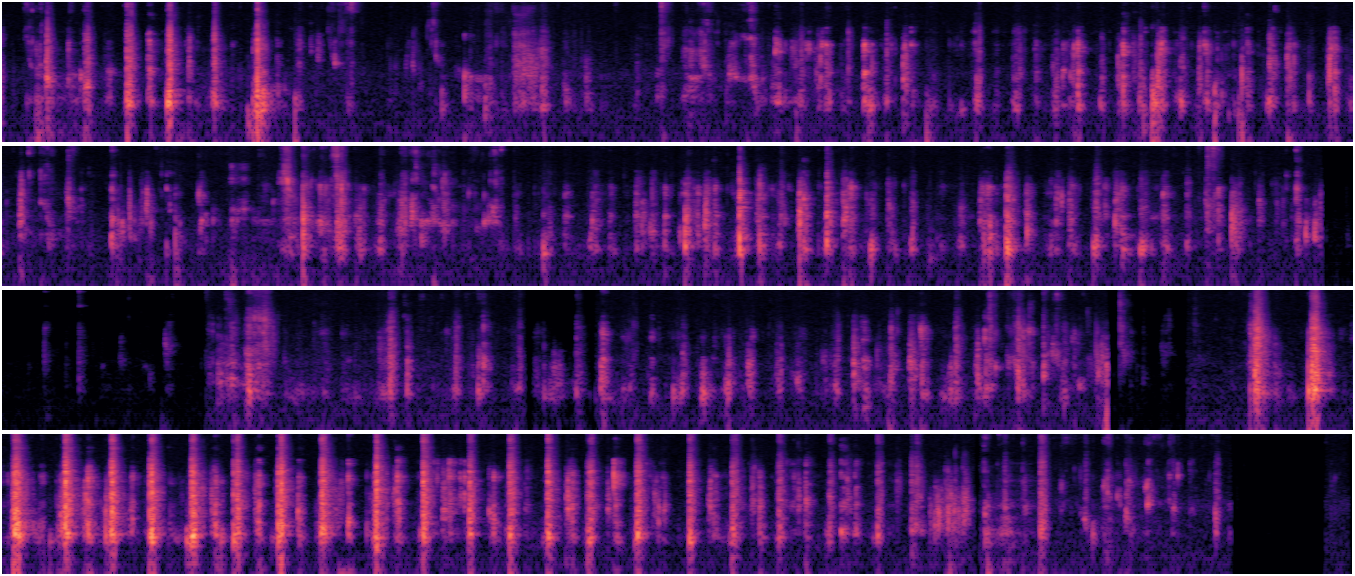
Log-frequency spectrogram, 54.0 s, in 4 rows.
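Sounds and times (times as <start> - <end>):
crunchy chewing: 0.0 - 26.8, 27.5 - 38.4, 39.0 - 52.9.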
